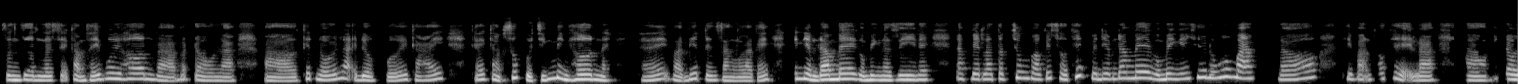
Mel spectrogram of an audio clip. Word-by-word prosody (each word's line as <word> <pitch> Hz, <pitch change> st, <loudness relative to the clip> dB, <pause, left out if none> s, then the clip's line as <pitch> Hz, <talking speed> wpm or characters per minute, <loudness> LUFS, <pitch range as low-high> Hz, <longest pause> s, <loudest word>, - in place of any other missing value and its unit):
dần 205 Hz, -1 st, +3 dB
dần 205 Hz, -2 st, +1 dB
là 190 Hz, 0 st, +3 dB
sẽ 190 Hz, -, -7 dB
cảm 195 Hz, -5 st, 0 dB
thấy 200 Hz, +3 st, +2 dB
vui 260 Hz, +2 st, +2 dB
hơn, 255 Hz, -1 st, 0 dB
và 185 Hz, -6 st, -2 dB
bắt 230 Hz, +1 st, -5 dB
đầu 190 Hz, -3 st, -1 dB
là, 170 Hz, -1 st, -3 dB, 0.3 s
à, 165 Hz, -2 st, -2 dB
kết 265 Hz, 0 st, -5 dB
nối 220 Hz, 0 st, +2 dB
lại 275 Hz, 0 st, -3 dB
được 195 Hz, -1 st, +3 dB
với 180 Hz, +5 st, 0 dB
cái 200 Hz, +6 st, -2 dB, 0.3 s
cái 225 Hz, +2 st, 0 dB
cảm 210 Hz, -5 st, 0 dB
xúc 305 Hz, +11 st, -1 dB
của 190 Hz, -, +4 dB
chính 205 Hz, +6 st, +2 dB
mình 270 Hz, -8 st, +5 dB
hơn 225 Hz, +1 st, +6 dB
này. 190 Hz, -2 st, +2 dB, 0.3 s
Đấy, 200 Hz, +6 st, -1 dB
và 195 Hz, -3 st, 0 dB
biết 245 Hz, -, +1 dB
được 205 Hz, -2 st, +1 dB
rằng 175 Hz, -3 st, -2 dB
là 170 Hz, 0 st, -1 dB
cái 195 Hz, +5 st, -1 dB, 0.2 s
cái 260 Hz, -, +1 dB
niềm 230 Hz, -7 st, +6 dB
đam 225 Hz, +2 st, +7 dB
mê 250 Hz, +1 st, +5 dB
của 210 Hz, -, +3 dB
mình 205 Hz, 0 st, +4 dB
là 200 Hz, -1 st, +4 dB
gì 215 Hz, +1 st, +3 dB
này, 215 Hz, +1 st, +1 dB, 0.3 s
đặc 250 Hz, -1 st, -6 dB
biệt 245 Hz, -1 st, -1 dB
là 240 Hz, -, 0 dB
tập 245 Hz, +1 st, -5 dB
trung 290 Hz, +1 st, -2 dB
vào 245 Hz, -3 st, -1 dB
cái 285 Hz, -, -2 dB
sở 265 Hz, -6 st, -2 dB
thích 390 Hz, +3 st, +2 dB
về 255 Hz, -, -2 dB
niềm 250 Hz, +1 st, -1 dB
đam 285 Hz, +1 st, -2 dB
mê 295 Hz, -1 st, +2 dB
của 230 Hz, -, +1 dB
mình 240 Hz, +1 st, +2 dB
ấy 260 Hz, -, -2 dB
chứ, 330 Hz, 0 st, +3 dB
đúng 305 Hz, 0 st, 0 dB
không 350 Hz, +1 st, +2 dB
bạn? 280 Hz, -3 st, +1 dB, 0.2 s
Đó, 240 Hz, +8 st, -2 dB, 0.3 s
thì 245 Hz, -, -2 dB
bạn 230 Hz, -2 st, -5 dB
có 255 Hz, -, -10 dB
thể 225 Hz, -9 st, -1 dB
là, 195 Hz, 0 st, 0 dB, 0.3 s
à, 200 Hz, -, -4 dB, 0.2 s
bắt 265 Hz, -, -17 dB
đầu 235 Hz, -2 st, +4 dB
225 Hz, 285 wpm, -19 LUFS, 200-255 Hz, 0.3 s, đam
